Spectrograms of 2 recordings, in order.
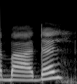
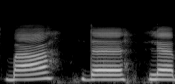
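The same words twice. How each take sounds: First: Said in the usual way. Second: बादल drawn out as baa, da, la; very slow बादल, each letter held apart; spelled out. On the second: Shown as a demonstration. Teacher sounding out बादल for pupils, syllable by syllable. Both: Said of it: "मैंने इस तरीके से पढ़ा".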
